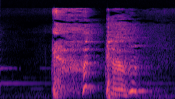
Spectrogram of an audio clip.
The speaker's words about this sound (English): Jesus, this cough, guys.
